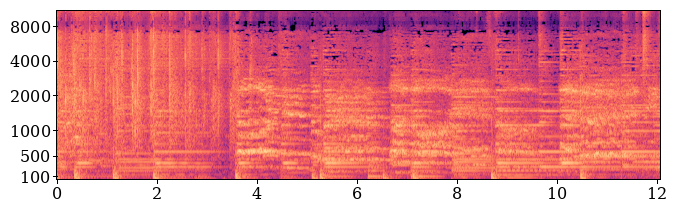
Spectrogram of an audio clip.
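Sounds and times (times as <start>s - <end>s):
instrumental backing: 0.0s - 12.0s
choir singing gospel song: 3.5s - 12.0s.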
